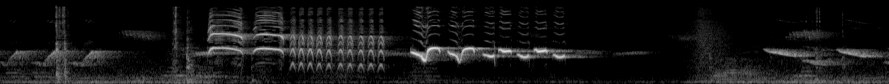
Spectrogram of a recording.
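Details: Masked laughingthrush in full song: rich arched whistles, then a fast rattling series of clipped notes, then swooping whistled phrases. The song stops for a silent pause before softer descending notes return.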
